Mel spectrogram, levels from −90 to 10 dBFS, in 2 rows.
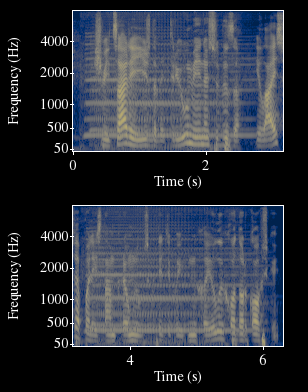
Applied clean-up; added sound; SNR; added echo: none; Harmonica; 11 dB; none.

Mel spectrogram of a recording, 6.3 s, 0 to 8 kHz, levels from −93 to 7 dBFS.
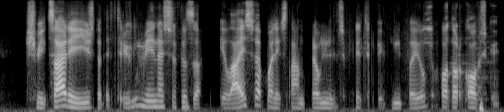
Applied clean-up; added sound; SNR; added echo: neural diffusion model UNIVERSE++.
